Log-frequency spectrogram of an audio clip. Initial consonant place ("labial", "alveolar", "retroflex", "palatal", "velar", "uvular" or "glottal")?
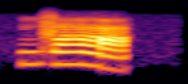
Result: alveolar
